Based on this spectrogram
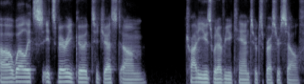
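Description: With a plain, everyday voice, a man speaks fairly slowly at a fairly low pitch and with fairly even intonation against a quiet background. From Canada. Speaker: filmmaker, actor. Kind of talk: casual interview chat.

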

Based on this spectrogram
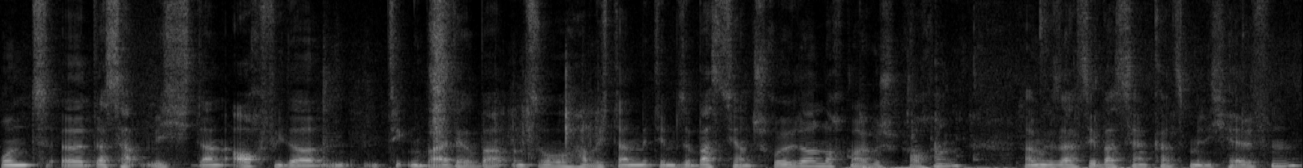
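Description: Vocal fry runs through a man's dark, mellow voice as he talks at a fairly quick pace. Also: medium pitch for a man, ordinary pitch variation. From Germany, Düsseldorf. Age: 60s. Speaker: photographer and former drummer. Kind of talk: casual interview chat. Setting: outdoors by the sea.

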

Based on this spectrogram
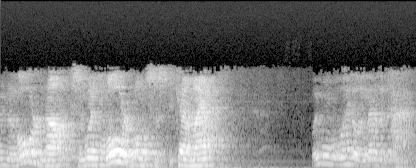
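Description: Speaking with a rural Southern US accent, a man talks at a moderate pace, his loudness swinging widely over noticeable background noise. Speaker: preacher. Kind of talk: sermon. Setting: church. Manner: repetitive, stammering, halting cadence with stuttered word repeats; earnest, exhorting, rhetorical questions to the congregation.

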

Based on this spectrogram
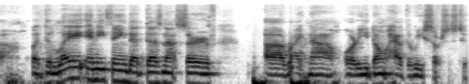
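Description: Lively in intonation, an ordinary speaking voice comes through in an American accent. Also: man. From Rochester, New York. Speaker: business coach and army veteran. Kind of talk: interview. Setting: live stream.

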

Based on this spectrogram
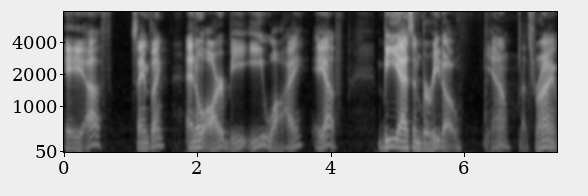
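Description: A man with an American accent speaks at medium pitch in a bright, sharp tone with vocal fry and very wide pitch swings, on a very clean recording with a silent background. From New York. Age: young. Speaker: podcast host. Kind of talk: casual solo monologue. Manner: rambling, lots of filler words; profane, laid-back slang.

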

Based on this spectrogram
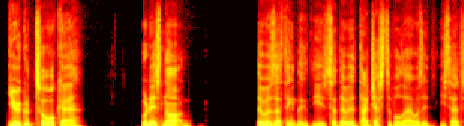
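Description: A man with a Lancashire accent speaks at a fairly quick pace in a fairly low voice, with ordinary pitch variation and long, frequent pauses, recorded dry and close with no echo on a very clean track with a silent background. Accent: northern English (Lancashire). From northern England (Lancaster, Lancashire). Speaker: filmmaker. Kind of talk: casual chat.

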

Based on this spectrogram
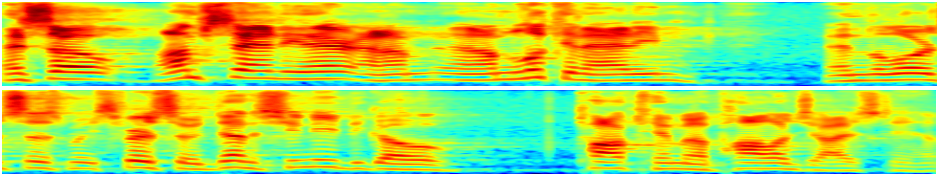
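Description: A man's high-pitched voice, very fast and lively in intonation, bright and sharp in tone, on a very clean recording with a silent background. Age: 70s. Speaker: pastor. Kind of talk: sermon.

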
